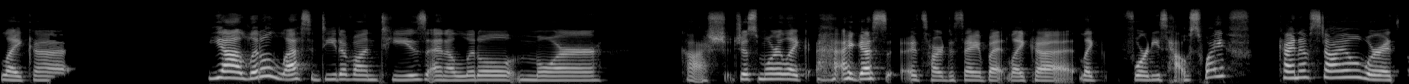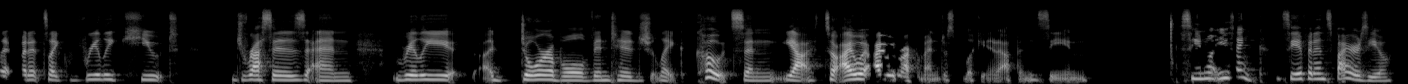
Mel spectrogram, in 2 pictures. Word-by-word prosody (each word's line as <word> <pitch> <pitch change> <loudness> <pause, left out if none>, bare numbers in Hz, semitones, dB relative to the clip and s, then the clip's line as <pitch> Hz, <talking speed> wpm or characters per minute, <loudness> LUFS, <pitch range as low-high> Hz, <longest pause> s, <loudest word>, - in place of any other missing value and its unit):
like, 195 -3 -1
uh 195 -1 -2 1.6
Yeah, 300 0 +8
a - - +1
little 315 +6 +3
less 235 +1 +4
Dita 230 +2 -3
Von 220 -1 -2
Teese 210 +1 -4
and 200 0 -1
a 190 - 0
little 205 0 -1
more 195 -1 -1 0.8
gosh, - - -3
just 240 0 +1
more 245 0 +2
like, 235 -2 +1
I 250 +5 +1
guess 255 - +5 0.2
it's 210 0 -4
hard 190 -1 -1
to 195 - -8
say, 195 0 0
but 185 -1 -2
like 180 +1 -2
a 180 -1 +1
like, 195 -2 -3 0.2
'40s 210 0 -2
housewife 350 - -3 0.3
kind 300 -1 +6
of 320 0 -1
style 320 +1 +2
where 225 -5 +4
it's 200 -1 0
li 200 - -2
but 220 -1 -2
it's, 210 - -5
like, 205 -1 -4 0.2
really 225 0 -2
cute 220 - -9 0.6
dresses 205 -1 0
and 175 0 -4 0.4
really 215 0 +1 0.3
adorable 190 -1 +1
vintage, 190 -2 -5
like, - - -9
coats, 450 - +1
and 180 -2 -6
yeah 200 -3 +3
so, 220 - +1
I 215 - +7
would 245 0 +7
I 440 - +7
would 420 -1 -1
recommend - - -5
just - - -13
looking - - -15
it - - -14
up - - -9
and 215 -5 -13
seeing, - - -13 0.9
seeing 265 -1 -2
what 270 -2 -3
you 295 +2 0
think. 285 -10 -6 0.2
See 250 0 0
if 255 - -3
it 260 - 0
inspires 245 -4 -2
you. 170 0 -6
210 Hz, 150 wpm, -24 LUFS, 195-245 Hz, 1.6 s, Yeah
